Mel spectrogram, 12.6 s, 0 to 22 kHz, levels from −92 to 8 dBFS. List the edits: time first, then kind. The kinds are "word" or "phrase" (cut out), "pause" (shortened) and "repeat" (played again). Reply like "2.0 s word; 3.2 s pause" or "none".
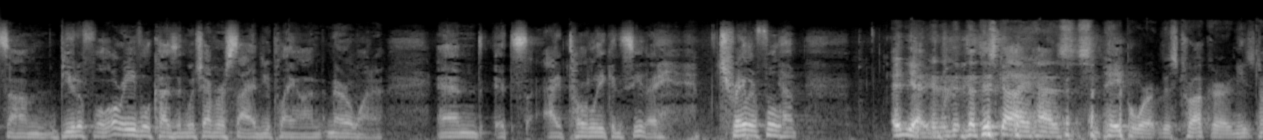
3.2 s word; 6.4 s word; 7.8 s word

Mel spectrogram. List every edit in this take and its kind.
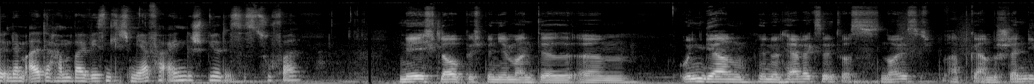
none

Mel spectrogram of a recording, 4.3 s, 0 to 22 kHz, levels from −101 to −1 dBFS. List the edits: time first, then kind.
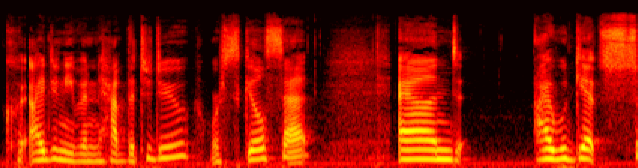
0.9 s word; 1.3 s pause; 2.6 s pause

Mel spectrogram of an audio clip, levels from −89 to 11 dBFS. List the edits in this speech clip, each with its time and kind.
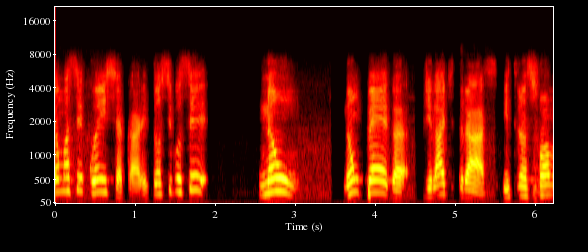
4.6 s phrase

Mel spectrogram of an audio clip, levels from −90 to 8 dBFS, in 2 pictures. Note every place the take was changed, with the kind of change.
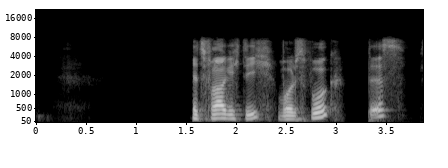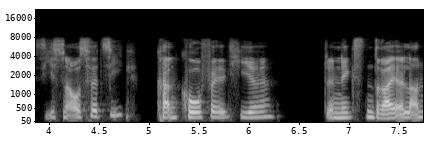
3.3 s word; 4.1 s word

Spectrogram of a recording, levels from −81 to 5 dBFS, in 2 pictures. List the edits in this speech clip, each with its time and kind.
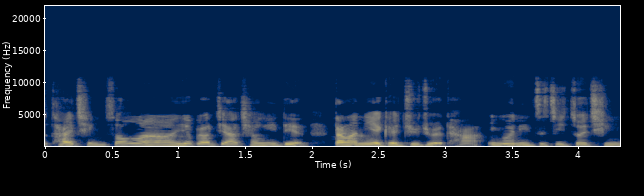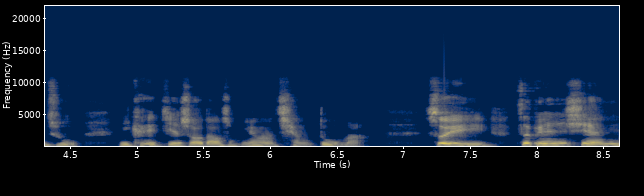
none

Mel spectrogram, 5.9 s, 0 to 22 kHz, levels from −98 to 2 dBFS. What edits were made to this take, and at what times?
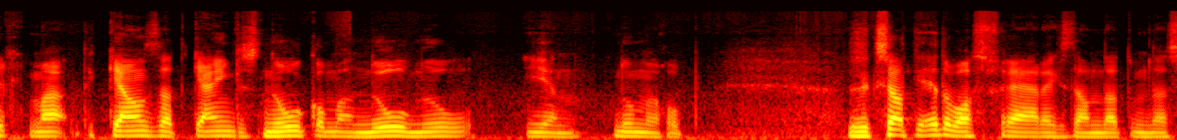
1.2 s word; 3.0 s pause; 4.6 s word

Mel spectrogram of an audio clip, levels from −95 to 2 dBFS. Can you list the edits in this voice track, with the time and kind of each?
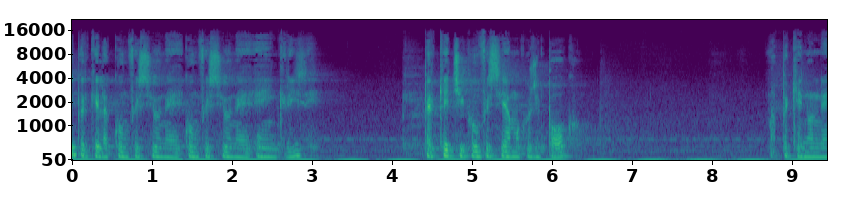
1.4 s repeat

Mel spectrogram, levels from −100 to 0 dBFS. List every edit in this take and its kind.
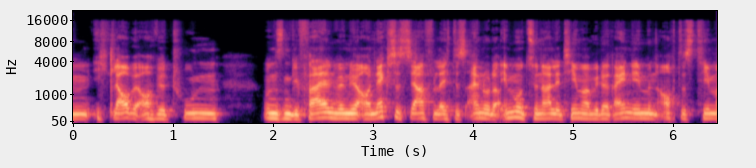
4.3 s word

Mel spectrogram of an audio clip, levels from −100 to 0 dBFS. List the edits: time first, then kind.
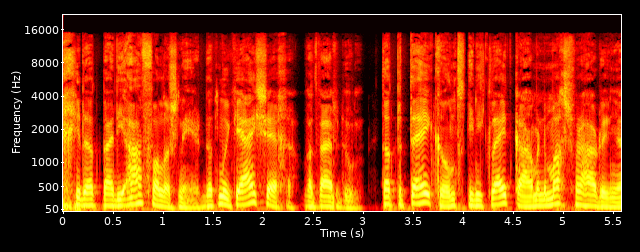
2.7 s word; 3.1 s pause; 4.1 s phrase

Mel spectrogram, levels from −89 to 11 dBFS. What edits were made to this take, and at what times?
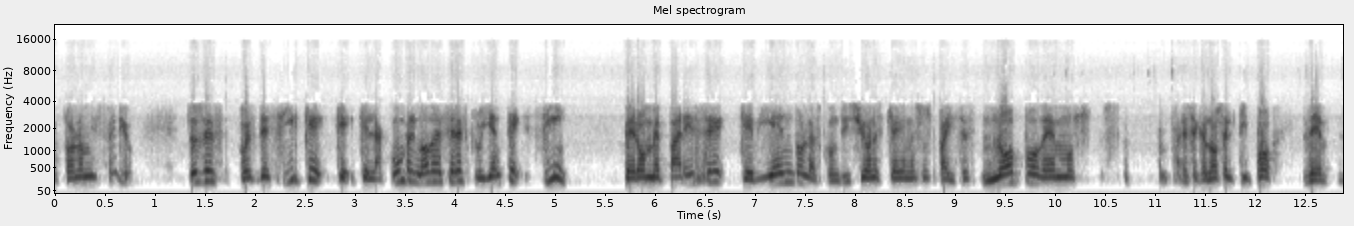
1.7 s pause; 9.2 s pause

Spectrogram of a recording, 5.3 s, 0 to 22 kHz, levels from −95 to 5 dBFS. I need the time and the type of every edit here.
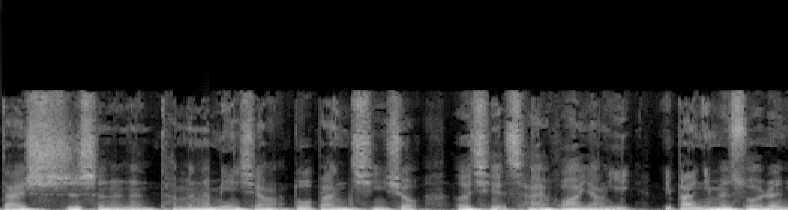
2.9 s pause; 4.3 s pause

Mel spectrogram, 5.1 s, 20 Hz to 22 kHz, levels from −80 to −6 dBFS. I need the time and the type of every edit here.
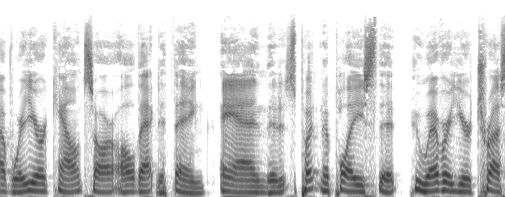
1.6 s word; 2.1 s pause; 4.0 s pause

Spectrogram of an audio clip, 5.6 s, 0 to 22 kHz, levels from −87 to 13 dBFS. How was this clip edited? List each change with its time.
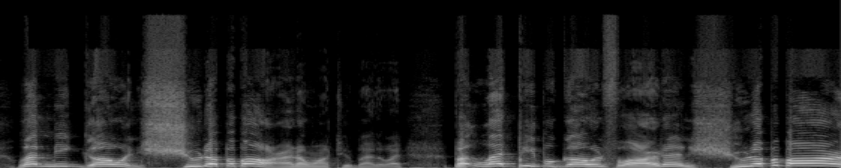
none

